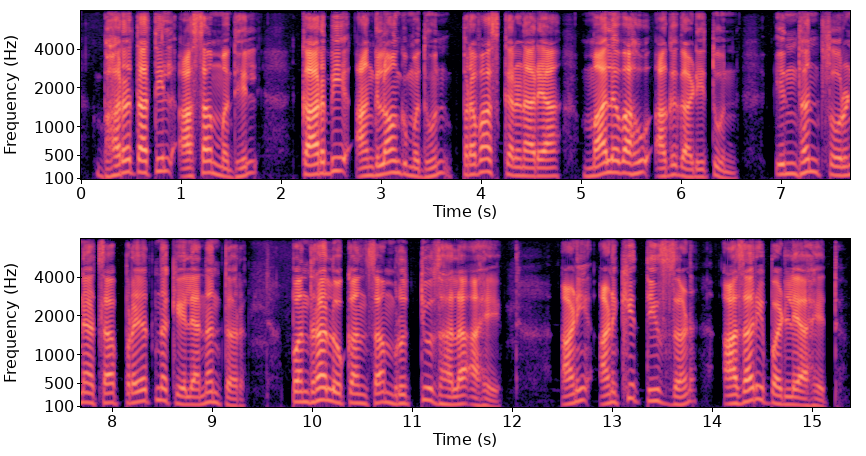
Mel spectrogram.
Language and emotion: Marathi, neutral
